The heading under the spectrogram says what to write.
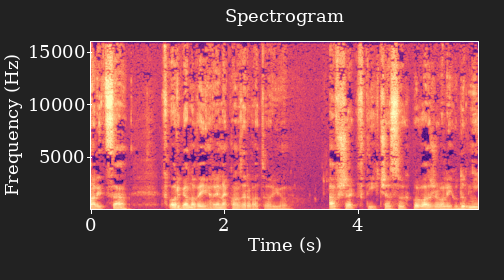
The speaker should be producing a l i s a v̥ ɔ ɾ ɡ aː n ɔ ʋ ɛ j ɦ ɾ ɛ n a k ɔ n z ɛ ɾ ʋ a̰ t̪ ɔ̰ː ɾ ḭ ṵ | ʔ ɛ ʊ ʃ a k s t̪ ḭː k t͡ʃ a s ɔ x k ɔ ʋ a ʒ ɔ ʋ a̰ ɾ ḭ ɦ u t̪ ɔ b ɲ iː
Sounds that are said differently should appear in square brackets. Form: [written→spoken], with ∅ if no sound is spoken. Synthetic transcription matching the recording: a l i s a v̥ ɔ ɾ ɡ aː n ɔ ʋ ɛ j ɦ ɾ ɛ n a k ɔ n z ɛ ɾ ʋ a̰ t̪ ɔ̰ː ɾ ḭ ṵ | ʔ [ɛ→a] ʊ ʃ a k [s→f] t̪ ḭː [k→x] t͡ʃ a s ɔ x [k→p] ɔ ʋ a ʒ ɔ ʋ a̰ [ɾ→l] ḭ ɦ u [t̪→d̪] ɔ b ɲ iː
